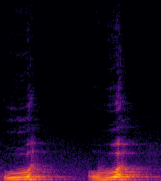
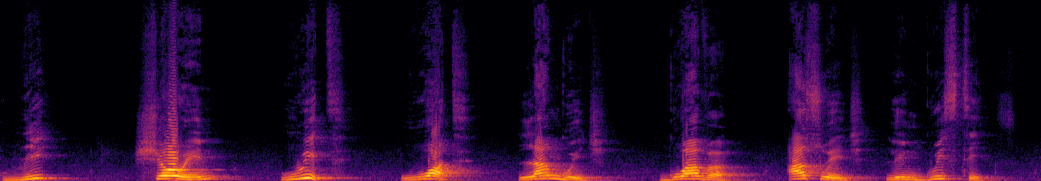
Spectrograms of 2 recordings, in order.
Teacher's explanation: The bilabial approximant is found in the sound w, w, and it is a semi-vowel produced by bringing the lips closely together but not completely obstructing airflow, creating a gliding or transitional sound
